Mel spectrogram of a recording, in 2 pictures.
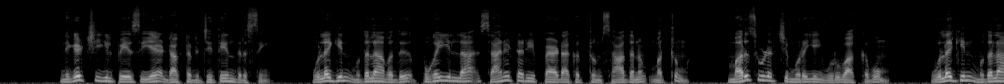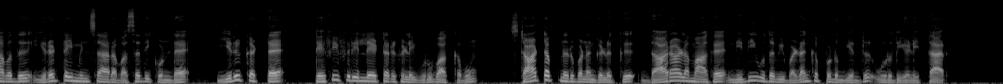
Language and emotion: Tamil, neutral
